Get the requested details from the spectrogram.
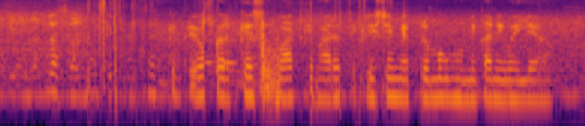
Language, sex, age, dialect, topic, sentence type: Bhojpuri, female, 18-24, Southern / Standard, agriculture, statement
